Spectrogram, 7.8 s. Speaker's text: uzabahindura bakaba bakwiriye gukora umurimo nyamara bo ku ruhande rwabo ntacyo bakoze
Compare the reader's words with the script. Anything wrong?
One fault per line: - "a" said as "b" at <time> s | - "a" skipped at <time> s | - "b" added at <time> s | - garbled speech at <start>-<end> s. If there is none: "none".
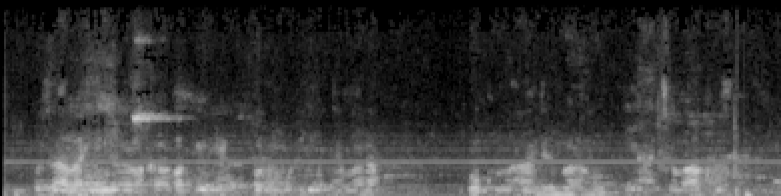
none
